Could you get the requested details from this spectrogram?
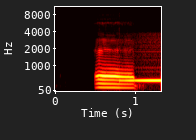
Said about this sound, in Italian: Scusate, vi faccio sentire anche lo squillo, così siete partecipi di tutti i particolari di cronaca, ecco.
